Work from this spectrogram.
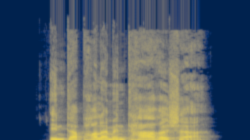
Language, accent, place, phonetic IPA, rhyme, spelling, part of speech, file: German, Germany, Berlin, [ɪntɐpaʁlamɛnˈtaːʁɪʃɐ], -aːʁɪʃɐ, interparlamentarischer, adjective, De-interparlamentarischer.ogg
- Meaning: inflection of interparlamentarisch: 1. strong/mixed nominative masculine singular 2. strong genitive/dative feminine singular 3. strong genitive plural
